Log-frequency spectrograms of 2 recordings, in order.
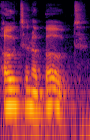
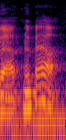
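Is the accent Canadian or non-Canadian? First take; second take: Canadian; non-Canadian. First: It is spoken in a Canadian accent. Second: It is spoken in a non-Canadian accent. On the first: The speaker is from Canada. "if they're Canadian, they say" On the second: The speaker is not from Canada. "instead of"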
